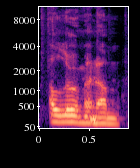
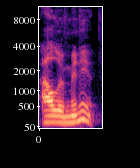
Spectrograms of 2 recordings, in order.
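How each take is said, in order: First: It is said with four syllables, ending in -num. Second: It is said with five syllables, ending in -nium. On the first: This is the North American way of saying it. "you Yanks mispronounce it aluminum" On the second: This is the British and Australian way of saying it. "Brits and Aussies are crazy by calling it aluminium"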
